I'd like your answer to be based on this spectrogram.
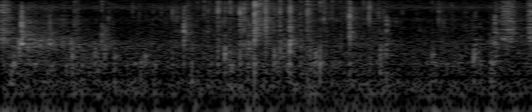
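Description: Milk boils in a kadhai on a gas stove for rice kheer, a close, steady bubbling and fizzing that continues evenly throughout.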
